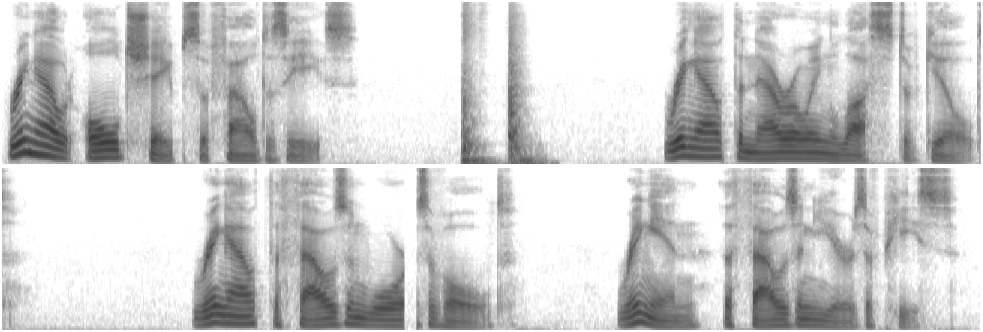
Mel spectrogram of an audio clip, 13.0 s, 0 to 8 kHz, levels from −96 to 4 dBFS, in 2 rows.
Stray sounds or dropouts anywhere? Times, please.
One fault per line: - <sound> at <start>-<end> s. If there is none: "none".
- thud at 3.0-3.7 s
- dropout at 9.2-9.3 s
